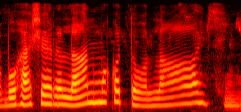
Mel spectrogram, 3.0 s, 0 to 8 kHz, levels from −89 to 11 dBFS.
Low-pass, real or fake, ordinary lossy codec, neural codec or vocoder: 7.2 kHz; fake; none; vocoder, 44.1 kHz, 128 mel bands every 256 samples, BigVGAN v2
